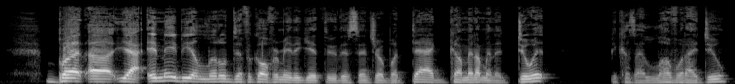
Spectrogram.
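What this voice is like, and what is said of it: Low, husky voice with a cold. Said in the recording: “I'm getting over a cold, which is why my voice is so seductively low”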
